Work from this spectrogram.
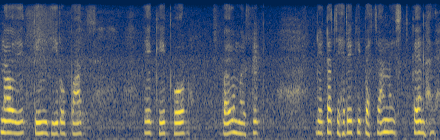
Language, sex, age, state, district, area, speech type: Hindi, female, 60+, Uttar Pradesh, Ayodhya, urban, read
